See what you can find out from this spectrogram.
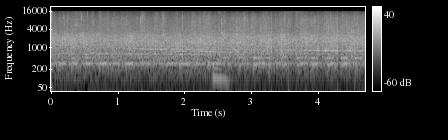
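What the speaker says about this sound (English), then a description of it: "I'd just like to give him a round of applause" A church congregation at St Bernard's breaks into sustained, dense applause honoring their priest, a steady wash of many hands clapping close and loud with no pause throughout.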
